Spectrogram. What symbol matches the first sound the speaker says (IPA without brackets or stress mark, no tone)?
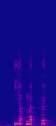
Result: j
